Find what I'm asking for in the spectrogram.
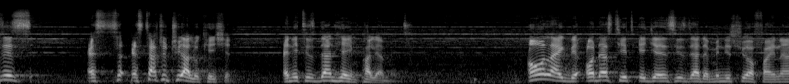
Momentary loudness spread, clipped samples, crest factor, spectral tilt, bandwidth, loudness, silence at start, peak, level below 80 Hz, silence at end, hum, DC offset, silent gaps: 19 LU; under 0.1%; 22 dB; -2.5 dB/octave; 16 kHz; -27 LUFS; 0 s; -8 dBFS; -72 dBFS; 0 s; none; under 0.1%; none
